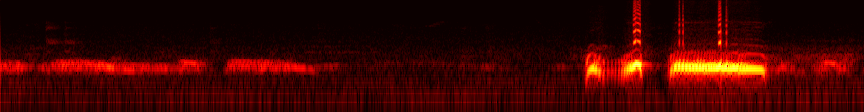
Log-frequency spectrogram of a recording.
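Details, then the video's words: Spotted dove singing in the Vietnamese song style called Cườm Sa. Soft, low, muffled coos come first, then a gap, then a burst of loud, deep, throaty cooing notes. "tiếng chim cu gáy bài bản Cườm Sa"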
